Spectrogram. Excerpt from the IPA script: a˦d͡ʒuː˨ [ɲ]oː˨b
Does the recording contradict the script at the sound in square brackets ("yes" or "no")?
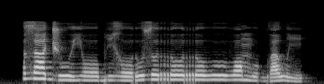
yes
